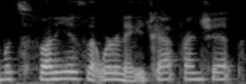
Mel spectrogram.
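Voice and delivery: ordinary talk, nothing marked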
